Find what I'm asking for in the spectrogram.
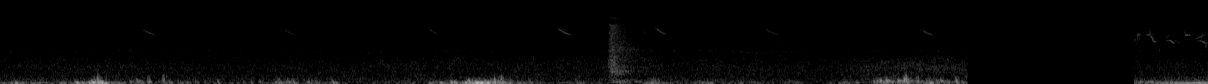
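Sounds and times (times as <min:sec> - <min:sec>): low rumbles on microphone: 0:00.0 - 0:03.5, 0:04.3 - 0:05.4, 0:08.5 - 0:09.7
small bird chirping: 0:01.2 - 0:08.0, 0:09.2 - 0:09.6, 0:11.4 - 0:12.0.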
